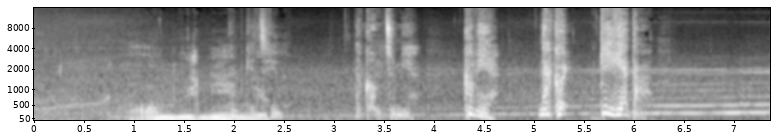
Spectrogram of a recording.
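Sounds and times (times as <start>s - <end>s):
lion growling while walking toward a man: 0.8s - 2.5s
speech: 2.4s - 2.6s, 3.4s - 6.4s.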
